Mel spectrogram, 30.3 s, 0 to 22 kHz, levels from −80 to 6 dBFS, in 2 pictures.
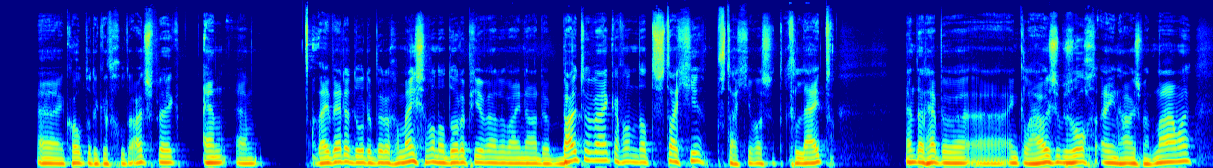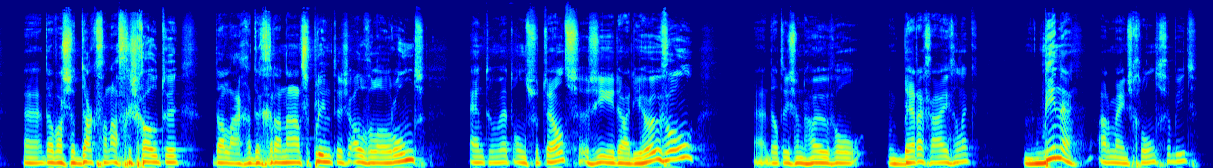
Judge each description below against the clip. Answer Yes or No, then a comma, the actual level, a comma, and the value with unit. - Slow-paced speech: No, average, 150 wpm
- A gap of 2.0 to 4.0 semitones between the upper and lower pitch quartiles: Yes, average, 3.6 semitones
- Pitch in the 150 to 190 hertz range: No, low, 135 Hz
